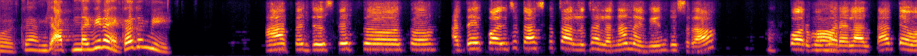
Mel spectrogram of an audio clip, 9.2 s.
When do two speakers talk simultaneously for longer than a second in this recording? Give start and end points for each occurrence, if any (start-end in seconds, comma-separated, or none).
none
